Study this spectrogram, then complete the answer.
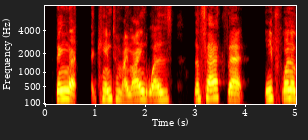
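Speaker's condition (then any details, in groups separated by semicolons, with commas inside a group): Spastic cerebral palsy; spastic form, quadriplegia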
